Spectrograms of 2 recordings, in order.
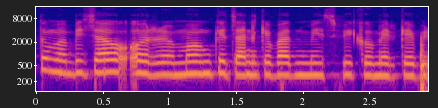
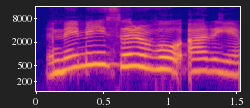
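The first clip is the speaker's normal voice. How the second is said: high, loud rush of denial; jumpy, raised-pitch reassurance; hasty flustered denial; 4 semitones higher, 5 dB louder than usual. Acted. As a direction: blurt out a cover-up to the boss. Covers for late colleague to boss.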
